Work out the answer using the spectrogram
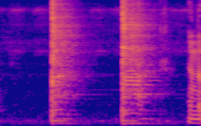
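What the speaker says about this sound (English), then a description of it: "the part that's hitting into the low E string here is just this little side knuckle part of our thumb" Three sharp percussive thumb slaps on the low E string of a guitar, struck with the side knuckle of the thumb, loud and close with ringing decay, spaced at irregular intervals.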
